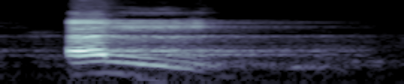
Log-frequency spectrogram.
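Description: A recorded voice pronouncing the Arabic syllable "al" (lam with sukun after a fatha) once, about a third of a second in, as a tajweed demonstration of how lam is articulated. It starts loud and fades out over about a second, with the pitch falling.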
